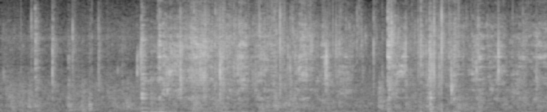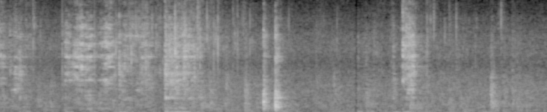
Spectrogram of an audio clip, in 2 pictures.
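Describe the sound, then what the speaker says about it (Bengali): Panch phoron five-spice seeds tipped into a hot pan for Bengali aloo dum, giving a continuous close crackling sizzle with stirring and scraping of a utensil, a few sharper clinks, and no talking. "এখন পাঁচফোড়ন দিয়ে দেব।"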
